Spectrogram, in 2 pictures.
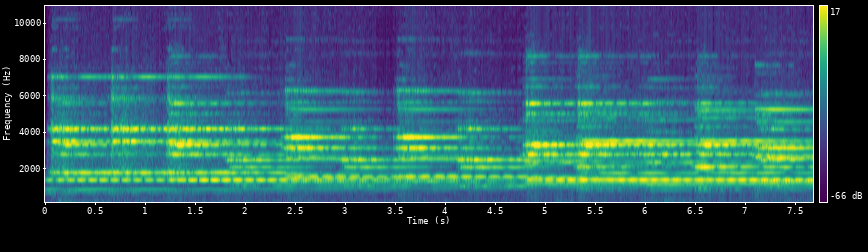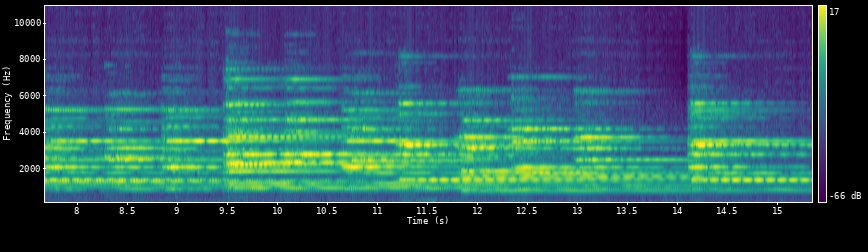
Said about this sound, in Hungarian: A harangjátékot Fekete Károly, a tiszántúli református egyházkerület püspöke áldotta és szentelte meg.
